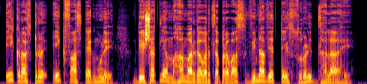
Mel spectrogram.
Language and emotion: Marathi, neutral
